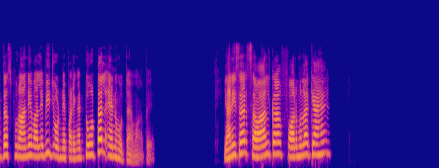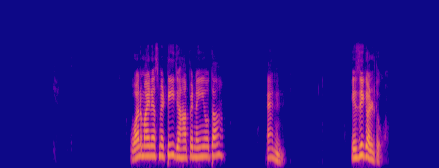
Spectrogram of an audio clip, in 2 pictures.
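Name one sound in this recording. A man lectures calmly into a clip-on microphone, in bursts with pauses.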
